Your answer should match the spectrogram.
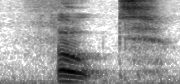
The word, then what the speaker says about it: oat: There are two opening mouth letters, O, A. Only the first one talks. A is going to be quiet. So this says oat. Oat.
